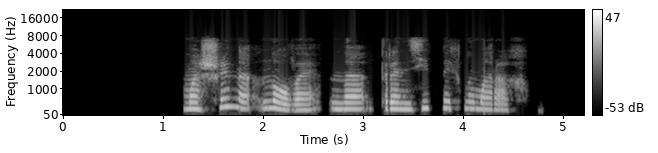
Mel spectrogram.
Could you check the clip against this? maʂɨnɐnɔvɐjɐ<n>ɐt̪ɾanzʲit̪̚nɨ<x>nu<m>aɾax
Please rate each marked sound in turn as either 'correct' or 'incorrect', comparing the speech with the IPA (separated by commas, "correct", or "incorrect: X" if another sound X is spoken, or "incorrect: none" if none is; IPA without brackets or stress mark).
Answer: correct, correct, correct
